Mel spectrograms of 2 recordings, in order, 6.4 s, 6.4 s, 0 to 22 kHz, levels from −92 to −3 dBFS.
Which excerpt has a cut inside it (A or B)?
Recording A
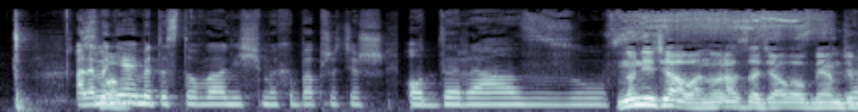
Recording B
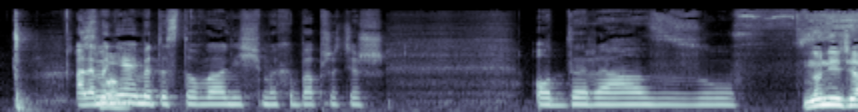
A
